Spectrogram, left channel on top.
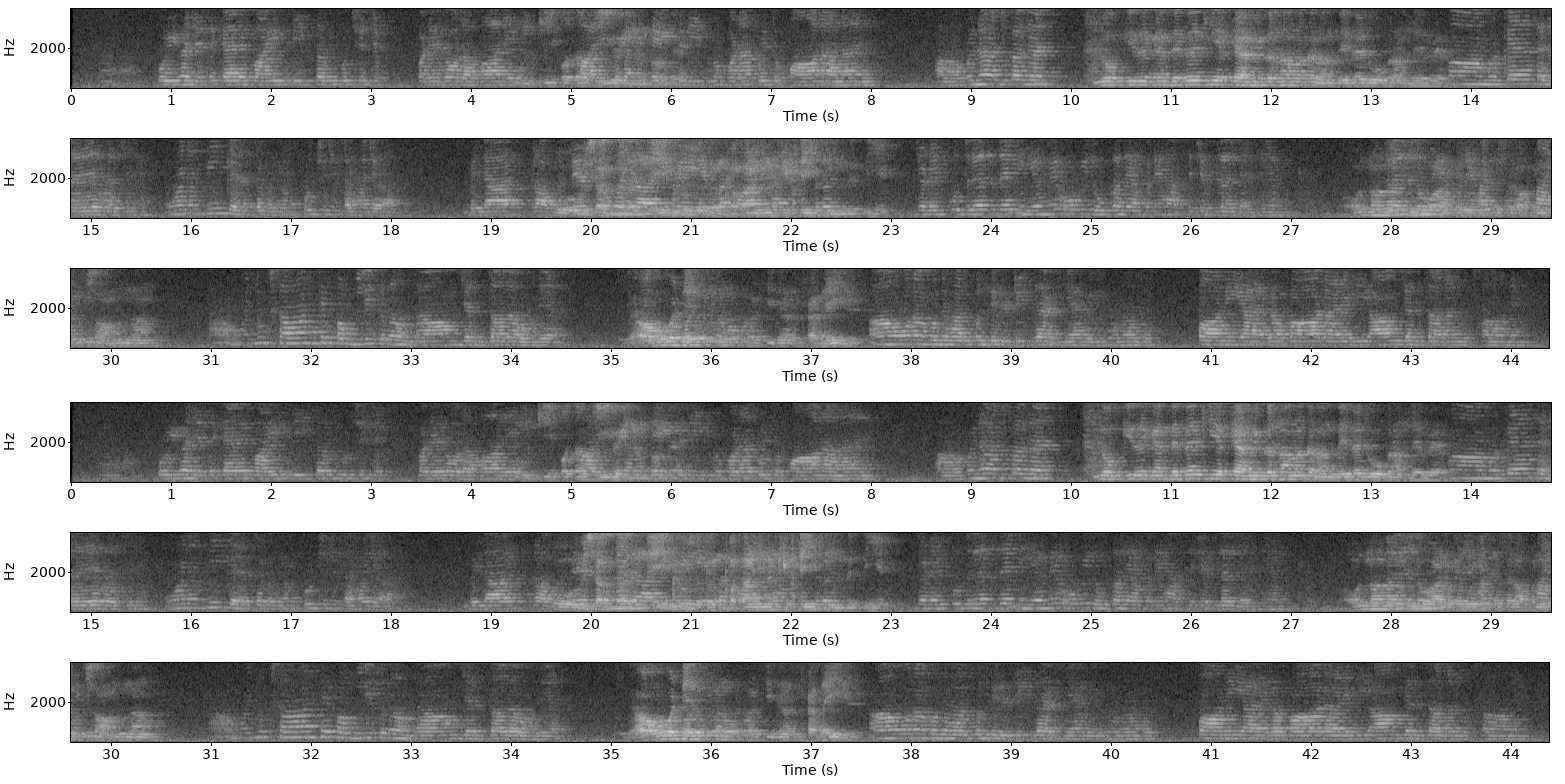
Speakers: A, on the left (about 55°); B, on the right (about 85°).
A: ਹਾਂ, ਕੋਈ ਹਜੇ ਤੇ ਕਹਿ ਰਹੇ ਬਾਈ ਤਰੀਕ ਦਾ ਵੀ ਕੁਛ ਬੜੇ ਰੌਲਾ ਪਾ ਰਹੇ ਹੈ
B: ਹੁਣ
A: ਕਿ
B: ਕੀ
A: ਬਾਈ
B: ਕੀ ਹੋਈ
A: ਪਤਾ
B: ਜਾਂਦਾ
A: ਨੀ ਤੇਈ
B: ਪਿਆ
A: ਤਰੀਕ ਨੂੰ ਬੜਾ ਕੋਈ ਤੂਫਾਨ ਆਣਾ ਹੈ ਆਹੋ ਕਈ ਨਾ ਅੱਜ ਕੱਲ੍ਹ
B: ਲੋਕੀ ਤੇ ਕਹਿੰਦੇ ਪਏ ਕੀ ਇਹ ਕੈਮੀਕਲ ਨਾ ਨਾਲ ਕਰਾਉਂਦੇ ਪਏ ਜੋ ਕਰਾਉਂਦੇ ਪਏ ਆ।
A: ਹਾਂ ਕਹਿ ਤੇ ਰਹੇ ਆ ਵੈਸੇ ਉਹ ਇਹ ਨਾ ਕੀ ਕਹਿ ਸਕਦੇ ਹਾਂ ਕੁਛ ਨੀ ਸਮਝ ਆ ਰਹੀ ਬੇ ਨਾ ਰੱਬ
B: ਹੋ
A: ਤੇ
B: ਵੀ ਸਕਦਾ
A: ਸਮਝ
B: ਤੇ
A: ਆ
B: ਨਹੀਂ
A: ਰਹੀ ਹੈ
B: ਵੀ
A: ਬਈ
B: ਹੋ
A: ਇਹ
B: ਸਕਦਾ ਹੁਣ
A: ਪਰਮਾਤਮਾ
B: ਪਤਾ ਨੀ ਨਾ ਕਿਤੇ
A: ਕੁਦਰਤ
B: ਯਕੀਨ ਕਰੀਏ।
A: ਜਿਹੜੇ ਕੁਦਰਤ ਦੇ ਨਿਯਮ ਏ ਉਹ ਵੀ ਲੋਕਾਂ ਨੇ ਆਪਣੇ ਹੱਥ ਚ ਲਲੇ ਦੇ ਆਨੇ।
B: ਉਹਨਾਂ
A: ਕੁਦਰਤ
B: ਨਾਲ ਖਿਲਵਾੜ
A: ਨੂੰ ਵੀ ਆਪਣੇ
B: ਕਰੇਗੇ
A: ਹੱਥ
B: ਤੇ
A: ਚ,
B: ਫੇਰ ਆਪਣਾ
A: ਹਾਂਜੀ।
B: ਹੀ ਨੁਕਸਾਨ ਹੋਣਾ।
A: ਆਹੋ ਨੁਕਸਾਨ ਤੇ ਪਬਲਿਕ ਦਾ ਹੁੰਦਾ ਆਮ ਜਨਤਾ ਦਾ ਹੋ ਰਿਹਾ। ਜਿਹੜੇ
B: ਆਹੋ
A: ਲੋਕ
B: ਵੱਡੇ ਲੋਕਾਂ
A: ਲੋਕ
B: ਨੂੰ ਤਾਂ ਹਰ ਚੀਜ਼ਾਂ ਦਾ ਫਾਇਦਾ ਹੀ ਹੈ।
A: ਹਾਂ ਉਹਨਾਂ ਕੋਲ ਤਾਂ ਹਰ ਫੈਸਿਲਿਟੀਜ਼ ਹੈਗੀਆਂ ਬਈ ਉਹਨਾਂ ਦਾ ਪਾਣੀ ਆਏਗਾ, ਬਾੜ ਆਏ ਗੀ ਆਮ ਜਨਤਾ ਦਾ ਨੁਕਸਾਨ ਹੈ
